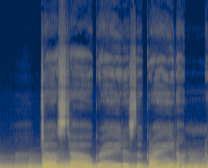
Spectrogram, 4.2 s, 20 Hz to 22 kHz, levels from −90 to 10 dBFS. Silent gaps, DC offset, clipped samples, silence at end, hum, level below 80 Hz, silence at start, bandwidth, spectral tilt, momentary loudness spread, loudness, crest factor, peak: none; under 0.1%; under 0.1%; 0 s; none; -48 dBFS; 0 s; over 20 kHz; -5 dB/octave; 7 LU; -20 LUFS; 14 dB; -6 dBFS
